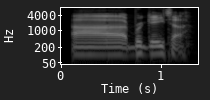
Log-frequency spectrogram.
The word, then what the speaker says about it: Brigitte: Brigitte. Brigitte. Yeah. There it is. It basically looks like her name's spelled like Bridget, but it's not pronounced Bridget because I think she's Swedish.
